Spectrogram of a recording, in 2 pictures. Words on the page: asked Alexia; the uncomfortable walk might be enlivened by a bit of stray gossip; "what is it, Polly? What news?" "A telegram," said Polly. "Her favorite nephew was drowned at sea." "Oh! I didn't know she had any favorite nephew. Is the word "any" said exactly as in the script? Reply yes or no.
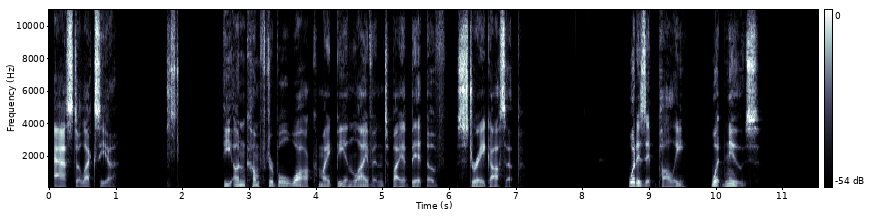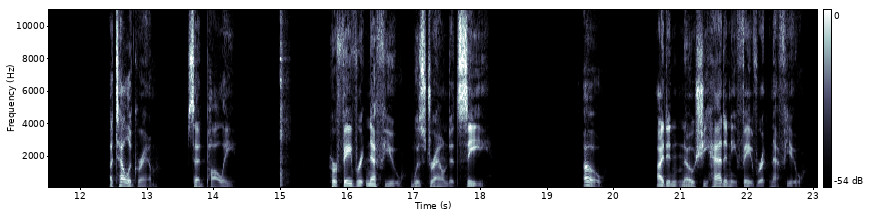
yes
